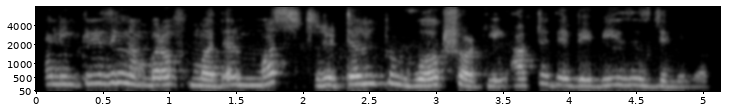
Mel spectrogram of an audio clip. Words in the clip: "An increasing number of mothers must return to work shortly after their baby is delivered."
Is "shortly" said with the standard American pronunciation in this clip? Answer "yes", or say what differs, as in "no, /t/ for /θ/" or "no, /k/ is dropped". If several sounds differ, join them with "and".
yes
